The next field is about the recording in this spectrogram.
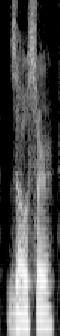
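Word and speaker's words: Djoser: know by name and it's spelled uh z-o sometimes you'll see it spelled dj so zoser it doesn't matter either way is is acceptable and according to lawler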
